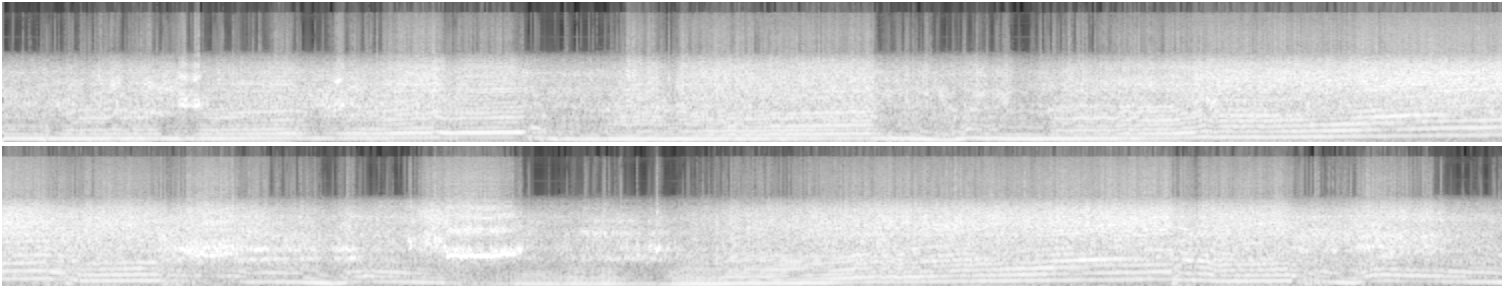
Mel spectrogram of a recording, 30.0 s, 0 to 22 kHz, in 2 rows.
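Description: Renault Clio 1.8-litre 16-valve four-cylinder engine at racing revs from on board, climbing in pitch through the gears on each straight and dropping sharply at each shift and braking point. Tyres squeal briefly twice through a slow corner near the middle.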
